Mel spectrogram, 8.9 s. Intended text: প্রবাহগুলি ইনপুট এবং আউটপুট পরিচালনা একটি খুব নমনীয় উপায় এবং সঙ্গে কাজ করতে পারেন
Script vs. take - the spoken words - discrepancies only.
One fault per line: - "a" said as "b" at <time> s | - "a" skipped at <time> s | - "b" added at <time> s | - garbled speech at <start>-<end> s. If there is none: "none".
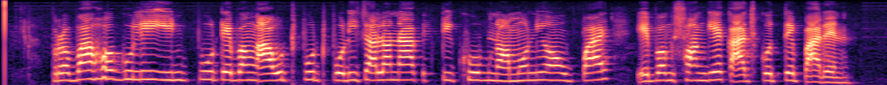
none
